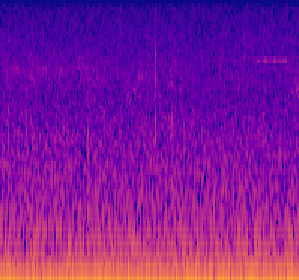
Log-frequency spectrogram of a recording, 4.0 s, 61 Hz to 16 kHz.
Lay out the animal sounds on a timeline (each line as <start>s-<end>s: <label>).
3.0s-4.0s: Black-throated Green Warbler (Setophaga virens)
